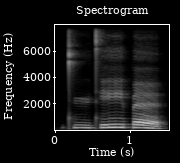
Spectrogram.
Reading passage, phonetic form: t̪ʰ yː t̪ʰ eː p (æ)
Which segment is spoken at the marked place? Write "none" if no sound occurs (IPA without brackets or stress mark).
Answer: æ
